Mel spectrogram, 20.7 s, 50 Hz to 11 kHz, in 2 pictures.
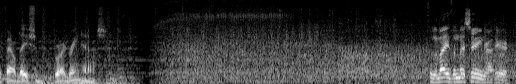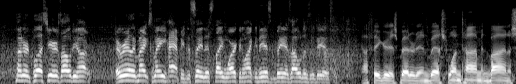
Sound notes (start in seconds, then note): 3.0 whirring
